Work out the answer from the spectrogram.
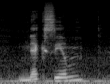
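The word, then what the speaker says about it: NXIVM: broke her silence Thursday about her participation in, Jesus Christ, Nixon, the creepy self-group pronounced Nexium, whose leader has changed with running a sex slave cult in upstate New York.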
